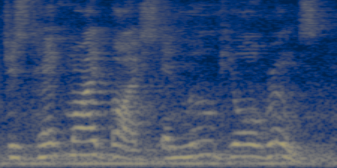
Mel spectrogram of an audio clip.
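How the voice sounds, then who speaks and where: A man playing an anxious, upright young gentleman who speaks in urgent, guarded, formal warnings at a live dramatic reading in an echoing room. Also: sits high, a little slow. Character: Lee, anxious upright young clergyman's son warning a friend. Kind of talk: live dramatic reading of gothic pulp tale. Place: live stage reading in a bookstore. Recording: echoey live recording, distant mic, faint noise.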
